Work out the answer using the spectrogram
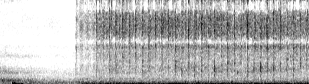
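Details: Sink with a water pump, tap opened: a fast, harsh machine-gun rattle at about three beats a second; the pump is rapidly cycling while struggling to regulate flow, shaking the pipes.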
